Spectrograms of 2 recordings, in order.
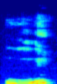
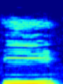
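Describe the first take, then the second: First: The pitch rises from middle to high. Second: The pitch stays high and level throughout. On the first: "this rising action here" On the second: "just a high, even tone"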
